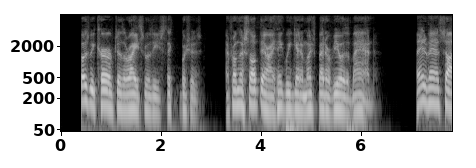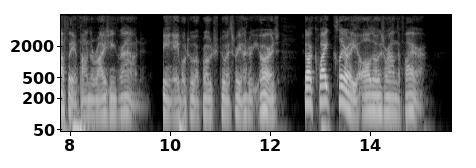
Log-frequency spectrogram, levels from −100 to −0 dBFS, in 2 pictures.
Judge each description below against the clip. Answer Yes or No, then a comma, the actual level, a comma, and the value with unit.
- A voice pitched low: Yes, low, 110 Hz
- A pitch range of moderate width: Yes, average, 4.7 semitones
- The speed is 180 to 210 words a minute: Yes, average, 195 wpm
